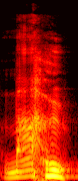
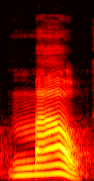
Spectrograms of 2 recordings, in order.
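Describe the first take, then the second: First: The middle h is sounded, said as Mahu. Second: The middle h is silent, said as Mao. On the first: The speaker calls it wrong. "my father, when he comes, pronounces it uh, uh, Mahu" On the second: The speaker calls it right. "the pronunciation of that is Mao, Mao, exactly, because the H in Spanish is uh, silent"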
